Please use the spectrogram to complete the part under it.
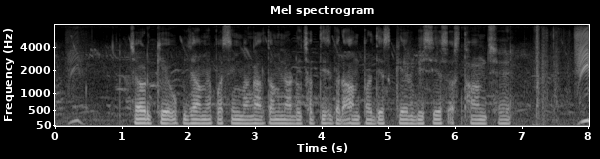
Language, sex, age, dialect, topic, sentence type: Maithili, male, 18-24, Bajjika, agriculture, statement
